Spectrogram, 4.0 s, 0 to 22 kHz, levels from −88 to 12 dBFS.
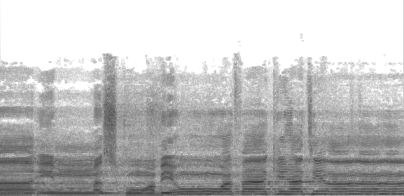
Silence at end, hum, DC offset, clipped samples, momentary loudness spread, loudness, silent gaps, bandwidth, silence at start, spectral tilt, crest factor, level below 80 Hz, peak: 0 s; none; under 0.1%; under 0.1%; 3 LU; -15 LUFS; none; 16 kHz; 0 s; -2 dB/octave; 14 dB; -56 dBFS; -2 dBFS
